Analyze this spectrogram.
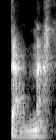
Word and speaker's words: Tanaj: entonces es el el tanac tanaj difícil pronunciarlo no con j al final Ese es el Antiguo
